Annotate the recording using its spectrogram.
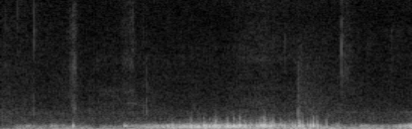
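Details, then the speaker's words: Smoker's lung on auscultation: a single rough, low breath sound swells and fades, with scattered crackling clicks, consistent with coarse breath sounds and crackles. "un pulmón de un fumador suena así"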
